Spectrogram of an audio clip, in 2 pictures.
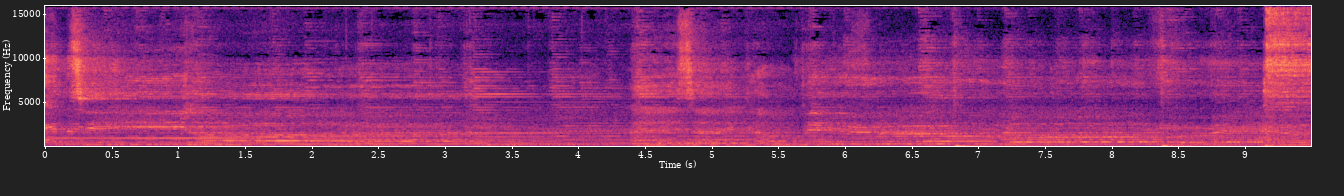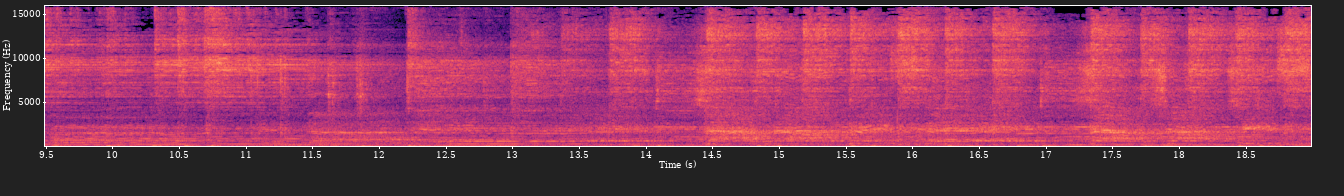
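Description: Live worship band music: a vocalist singing over sustained chords, with drums and bass coming in about seven seconds in and the sound getting fuller near the end.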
